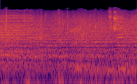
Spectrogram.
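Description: Basketball arena crowd noise, steady, with a ball bouncing on the hardwood court as play moves up the floor.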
